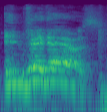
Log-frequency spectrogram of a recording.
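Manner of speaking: loud, high hammed-up cry; mock alarmed shout. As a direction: shout a comic alarm, drawn out. Game master joins mock French outburst.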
